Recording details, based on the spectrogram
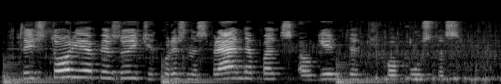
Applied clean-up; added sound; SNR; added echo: none; Toilet flush + Bowed string instrument; 16 dB; none.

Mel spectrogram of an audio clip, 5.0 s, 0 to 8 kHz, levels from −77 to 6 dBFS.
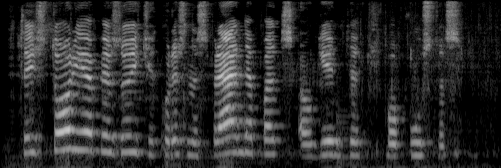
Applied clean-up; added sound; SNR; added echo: neural separator model SepFormer DNS4.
